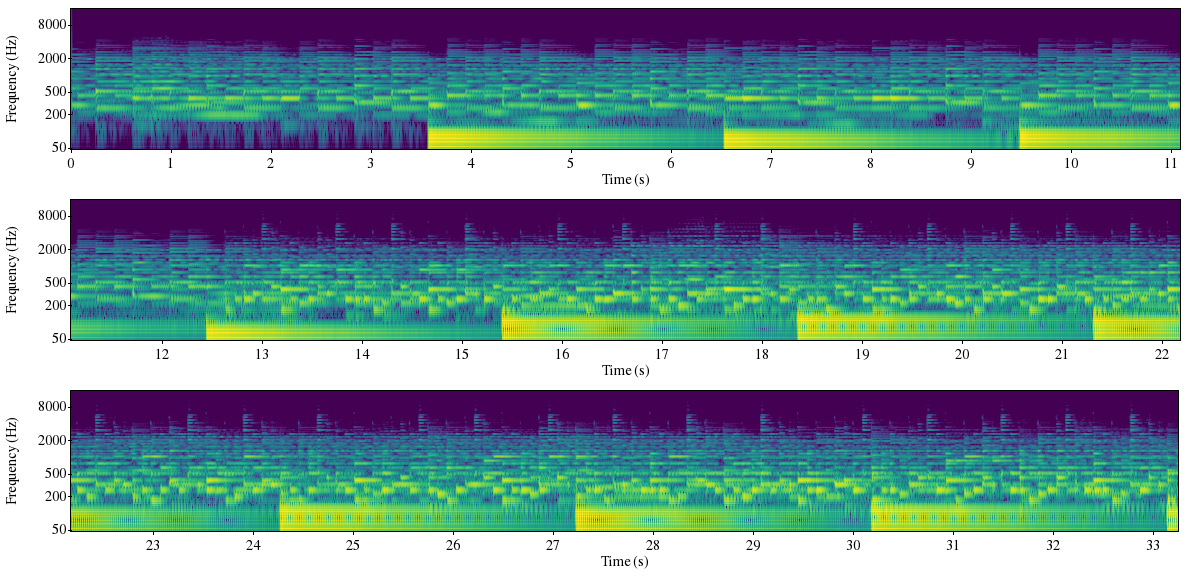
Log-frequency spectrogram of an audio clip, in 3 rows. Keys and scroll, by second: 4.8 ctrl+v, 13.6 Return, 31.5 ctrl+t.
